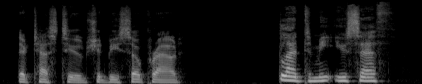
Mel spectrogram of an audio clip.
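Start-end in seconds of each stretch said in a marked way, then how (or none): 2.8-4.0 sultry, husky, seductive voice, pitched high. Chloe greets seth on meeting him, husky and seductive. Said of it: "her voice husky and full of sex".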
